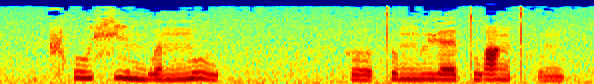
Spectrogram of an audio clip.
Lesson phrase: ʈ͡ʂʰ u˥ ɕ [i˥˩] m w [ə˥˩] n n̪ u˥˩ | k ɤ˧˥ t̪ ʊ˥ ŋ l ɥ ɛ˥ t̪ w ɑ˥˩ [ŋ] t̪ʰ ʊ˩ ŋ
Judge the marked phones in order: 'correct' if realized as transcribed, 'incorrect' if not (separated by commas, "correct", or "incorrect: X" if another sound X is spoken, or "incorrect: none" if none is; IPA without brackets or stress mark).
correct, incorrect: ə˧˥, correct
